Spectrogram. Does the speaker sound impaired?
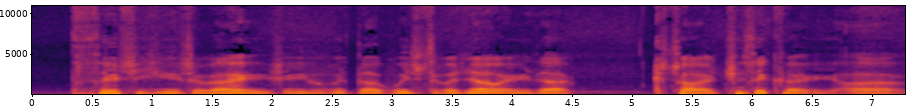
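Yes: facioscapulohumeral muscular dystrophy, facioscapulohumeral (FSHD); early prognosis life to 14-19.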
